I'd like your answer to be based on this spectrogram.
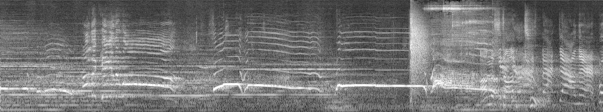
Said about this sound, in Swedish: Och så får han en piska i ryggen.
